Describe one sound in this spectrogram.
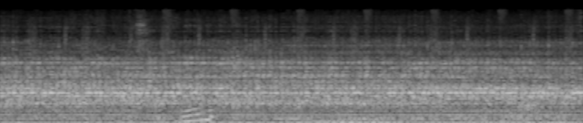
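A bench grinder whirs steadily.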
